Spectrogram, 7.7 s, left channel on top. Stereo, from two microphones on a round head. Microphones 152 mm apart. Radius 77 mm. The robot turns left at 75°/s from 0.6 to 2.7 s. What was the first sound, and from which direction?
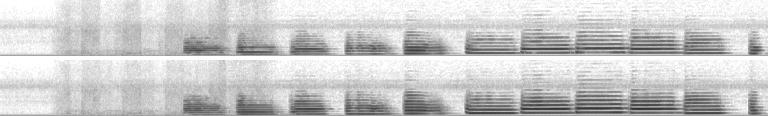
A trumpet, 45° right.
